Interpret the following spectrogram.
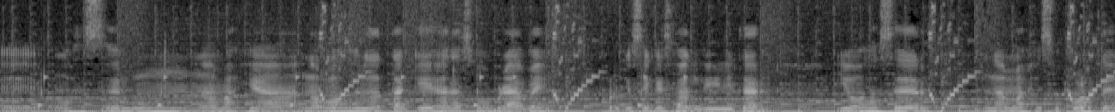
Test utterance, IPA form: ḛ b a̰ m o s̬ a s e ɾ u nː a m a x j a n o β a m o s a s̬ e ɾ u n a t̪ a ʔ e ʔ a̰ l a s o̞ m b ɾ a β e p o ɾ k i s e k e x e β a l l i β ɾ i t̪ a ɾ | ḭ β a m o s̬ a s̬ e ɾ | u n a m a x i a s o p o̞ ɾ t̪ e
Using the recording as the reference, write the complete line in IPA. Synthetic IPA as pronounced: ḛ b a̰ m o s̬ a s e ɾ u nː a m a x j a n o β a m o s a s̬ e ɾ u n a t̪ a k e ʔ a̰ l a s o̞ m b ɾ a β e p o ɾ k e s e k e s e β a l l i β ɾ i t̪ a ɾ | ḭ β a m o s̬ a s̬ e ɾ | u n a m a x j a s o p o̞ ɾ t̪ e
